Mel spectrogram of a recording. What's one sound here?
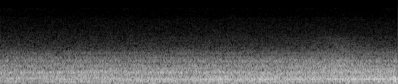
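A truck rushes past in the other direction.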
